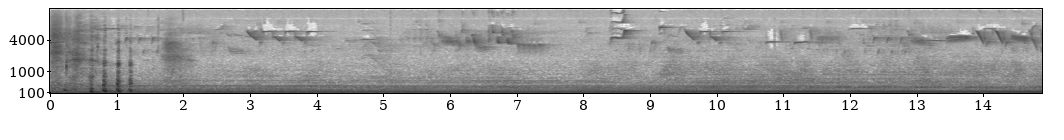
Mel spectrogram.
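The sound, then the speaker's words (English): A song sparrow sings bright, chirpy phrases repeatedly over the steady low engine drone of a float plane and outdoor ambience; no one speaks. “I hear a float plane. And a song sparrow.”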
